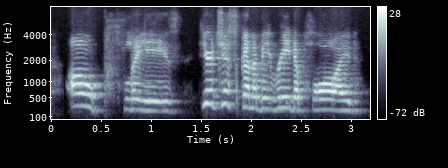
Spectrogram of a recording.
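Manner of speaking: put-on fondly exasperated voice, irritated but affectionate. Recalling a voice in their head on a mopey day: mock-irritated but affectionate. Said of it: "in a very irritated but affectionate way".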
